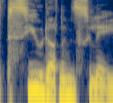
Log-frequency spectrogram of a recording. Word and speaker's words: pseudonymously: Now, I don't know how to pronounce the word pseudonymously, so I'm going to pronounce it pseudonymously. – Is that got? It's got a P in it, hasn't it? – It's pseudonymously, yeah. So Walpole pseudonymously published The Castle of Otranto in 1764.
